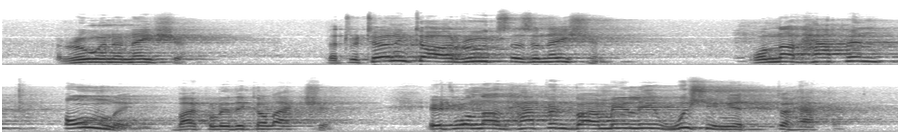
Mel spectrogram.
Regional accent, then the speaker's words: Egypt; I knew more about American history and the Christian foundation of this nation growing up in Egypt as a persecuted Christian minority than most kids in American schools.

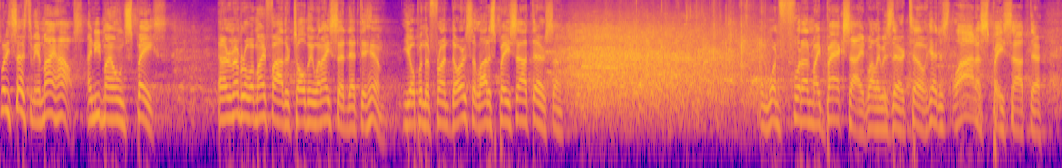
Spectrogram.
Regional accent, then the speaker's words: United States; Yeah, I grew up in America before the lawyers took over.

